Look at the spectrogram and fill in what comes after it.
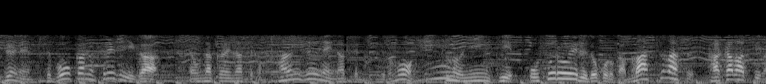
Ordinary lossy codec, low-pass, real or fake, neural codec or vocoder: AAC, 16 kbps; 7.2 kHz; real; none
